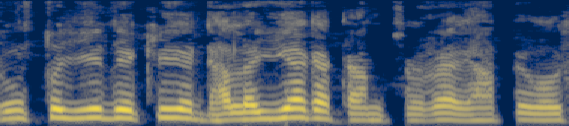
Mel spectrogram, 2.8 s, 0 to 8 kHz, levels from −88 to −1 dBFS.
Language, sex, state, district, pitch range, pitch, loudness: Hindi, male, Uttar Pradesh, Deoria, 150-200 Hz, 170 Hz, -16 LUFS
